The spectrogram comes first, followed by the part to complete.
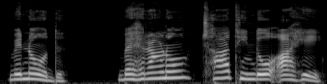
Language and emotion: Sindhi, neutral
